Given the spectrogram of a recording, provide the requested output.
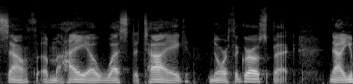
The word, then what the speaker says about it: Teague: Now, you might be wondering, why do I say it like Tige? Well, sometime last year during one of the many live streams, I kept saying Teague or something wrong. I was saying the town name wrong.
